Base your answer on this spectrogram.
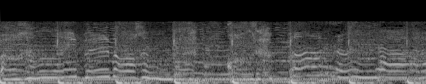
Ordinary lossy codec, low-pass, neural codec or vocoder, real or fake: none; none; none; real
